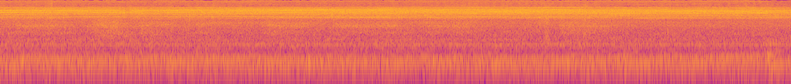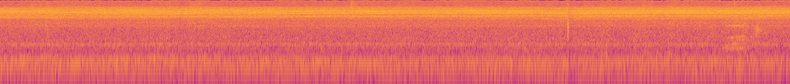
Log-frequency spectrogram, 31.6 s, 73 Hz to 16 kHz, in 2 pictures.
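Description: A steady low drone with a constant high-pitched hiss over it, unchanging throughout, and one sharp click about 27 seconds in.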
